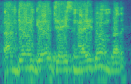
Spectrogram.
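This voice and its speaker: A man's voice: medium pitch, flat delivery, a little fast, crowd noise. A man calling in to a talk show over a fuzzy, distorted internet call, chatting in a friendly, easygoing way. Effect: fuzzy distorted internet call line. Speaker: caller. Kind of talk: casual call-in chat.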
